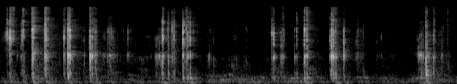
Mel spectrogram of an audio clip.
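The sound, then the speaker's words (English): Crisp crunching of a snack being bitten and chewed, a dozen or so sharp brittle bursts in irregular clusters with brief pauses between, heard alone without any talking. “I'll make sure to record a little crunch, and we can, Declan, insert it right here. This is what the crunch sounds like.”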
